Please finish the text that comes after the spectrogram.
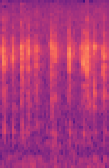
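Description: Quick, light keystrokes clatter on a computer keyboard, a close, fairly quiet burst of several taps in an uneven rhythm with no voice over them.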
